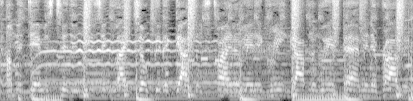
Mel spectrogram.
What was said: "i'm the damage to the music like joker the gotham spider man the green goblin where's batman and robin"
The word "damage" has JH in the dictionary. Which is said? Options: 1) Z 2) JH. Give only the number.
1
